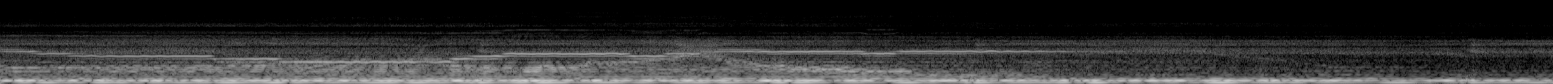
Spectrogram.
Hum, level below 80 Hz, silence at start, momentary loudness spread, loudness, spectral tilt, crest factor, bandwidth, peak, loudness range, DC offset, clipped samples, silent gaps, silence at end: none; -38 dBFS; 0 s; 6 LU; -22 LUFS; -8.5 dB/octave; 14 dB; 7 kHz; -6 dBFS; 3 LU; under 0.1%; under 0.1%; none; 0 s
